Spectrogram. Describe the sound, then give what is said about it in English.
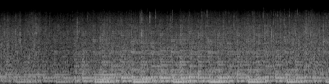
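Steady rain falls in a continuous, fairly loud hiss, with a low droning hum running underneath and no voices. “Misarv walks into the rain.”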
